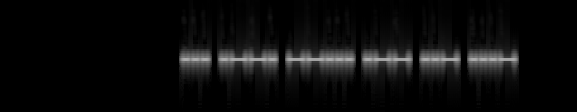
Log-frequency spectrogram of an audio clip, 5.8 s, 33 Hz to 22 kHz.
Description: Morse code, heard as a keyed tone, about 25 wpm, 700 Hz. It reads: SP7WUV
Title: DXCC-100 Call Signs - 6 Characters - 25wpm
